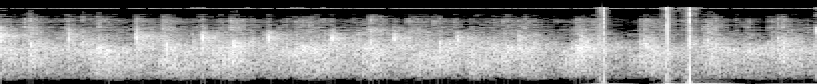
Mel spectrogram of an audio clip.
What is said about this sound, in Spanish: Regálale un aplauso más a mi Señor.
